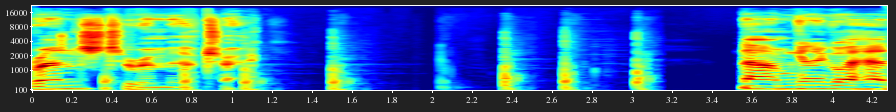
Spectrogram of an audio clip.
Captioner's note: wrench clanking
